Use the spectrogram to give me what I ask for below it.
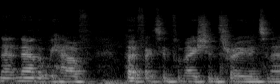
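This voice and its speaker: A man's medium-pitched voice at a very fast pace, fairly even in intonation, with audible room echo and noticeable background noise. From northern England, Blackpool. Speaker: business executive. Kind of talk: interview.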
